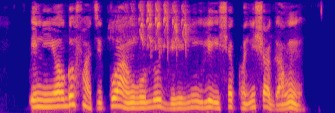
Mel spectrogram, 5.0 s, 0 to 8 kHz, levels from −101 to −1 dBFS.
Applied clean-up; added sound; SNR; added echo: neural mask model Resemble Enhance denoiser.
